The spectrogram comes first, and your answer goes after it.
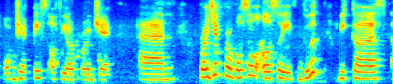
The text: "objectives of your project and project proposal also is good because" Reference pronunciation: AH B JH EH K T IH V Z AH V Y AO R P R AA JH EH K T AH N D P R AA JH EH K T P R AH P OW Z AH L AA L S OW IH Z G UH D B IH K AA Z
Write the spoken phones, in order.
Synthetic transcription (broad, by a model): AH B JH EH K T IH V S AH F Y AO R P R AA JH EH K T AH N P R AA JH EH K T P R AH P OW S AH L AA L S OW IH S G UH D B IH K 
